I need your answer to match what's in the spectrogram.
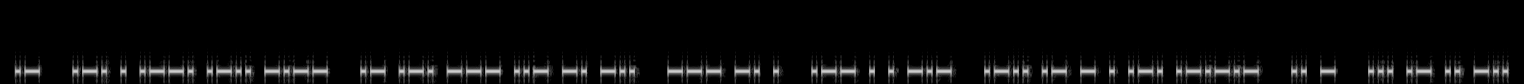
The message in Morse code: A REPLY AROUND ONE WEEK LATER. IT SAID

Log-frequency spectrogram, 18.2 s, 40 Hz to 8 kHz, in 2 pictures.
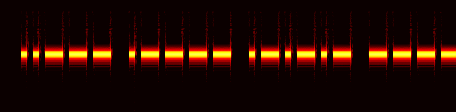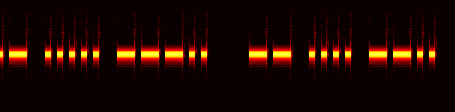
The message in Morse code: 21.058 MHZ

